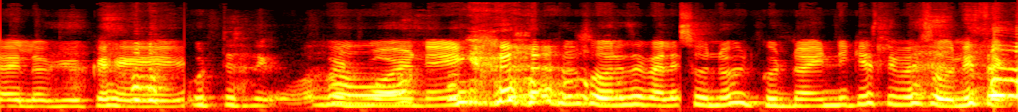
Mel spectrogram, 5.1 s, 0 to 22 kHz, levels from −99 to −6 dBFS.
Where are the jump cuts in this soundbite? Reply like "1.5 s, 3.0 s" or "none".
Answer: 0.9 s, 3.4 s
